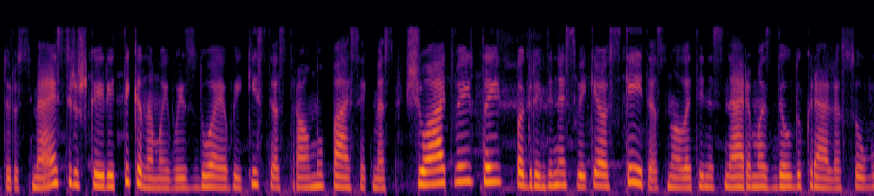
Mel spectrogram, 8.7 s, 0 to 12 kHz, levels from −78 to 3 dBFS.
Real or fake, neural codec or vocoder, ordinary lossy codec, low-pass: fake; codec, 16 kHz, 8 kbps, FunCodec, trained on Chinese and English, 25 frames a second; AAC, 64 kbps; 7.2 kHz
